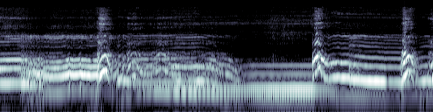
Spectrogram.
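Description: Two English Cocker Spaniels howl together in wavering, overlapping tones that rise and fall.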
